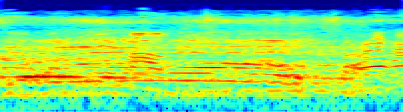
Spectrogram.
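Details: Cattle just brought to a pen in Indonesia, its nose torn through. A short, steady lowing moo, then a rising, wavering tone, heard over background talk.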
